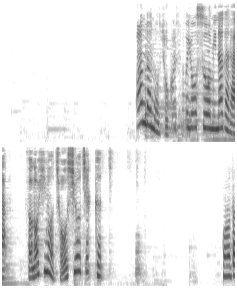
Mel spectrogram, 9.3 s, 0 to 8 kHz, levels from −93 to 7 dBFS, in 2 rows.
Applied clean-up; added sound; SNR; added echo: neural mask model DeepFilterNet 3.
